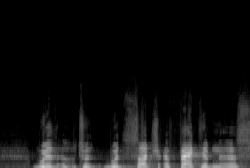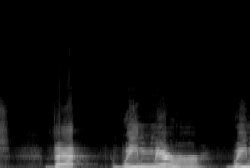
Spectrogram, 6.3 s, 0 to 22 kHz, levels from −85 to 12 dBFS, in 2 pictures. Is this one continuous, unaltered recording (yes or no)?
yes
